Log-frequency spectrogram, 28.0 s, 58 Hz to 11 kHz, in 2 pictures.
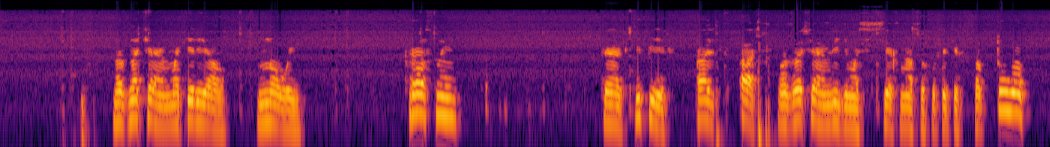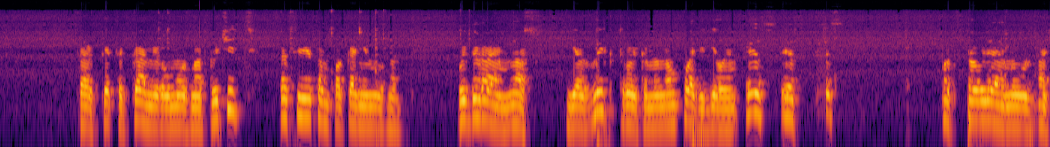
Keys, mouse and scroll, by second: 1.7 click, 3.3 click, 4.5 click, 7.3-8.4 middle drag, 10.0 alt+h, 11.6-12.1 middle drag, 16.1 click, 17.7 click, 18.4-18.7 middle drag, 20.1 click, 21.9 KP_3, 23.1 s, 26.1-27.4 drag.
